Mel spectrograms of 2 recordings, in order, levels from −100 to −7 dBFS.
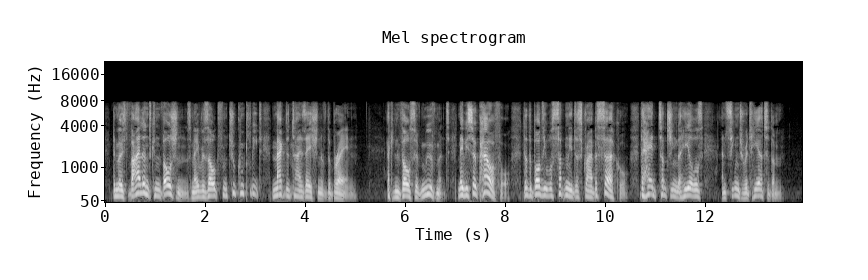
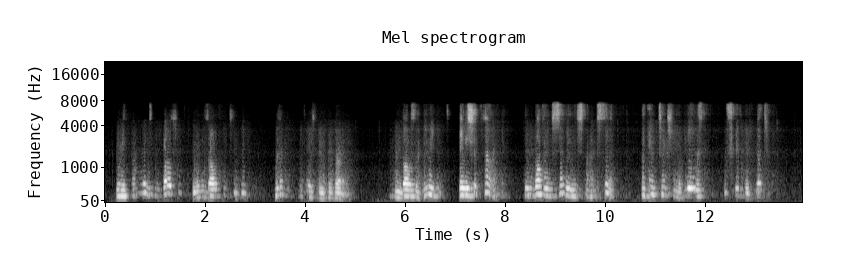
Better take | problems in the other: first | noise reduction (neural mask model DeepFilterNet 3)

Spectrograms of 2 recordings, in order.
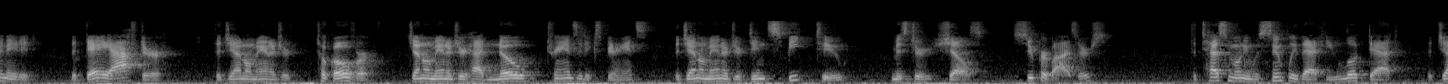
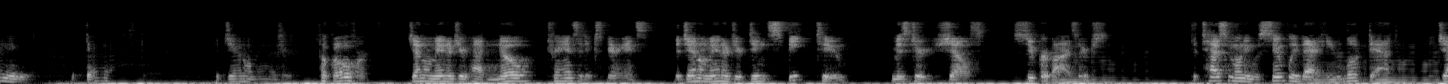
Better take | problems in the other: first | noise reduction (neural mask model DeepFilterNet 3)

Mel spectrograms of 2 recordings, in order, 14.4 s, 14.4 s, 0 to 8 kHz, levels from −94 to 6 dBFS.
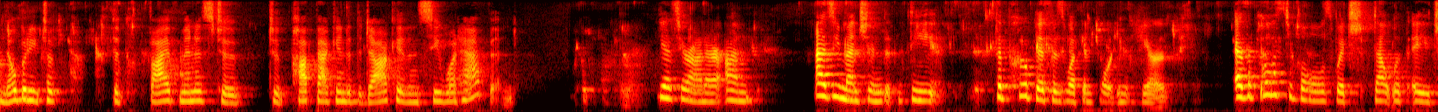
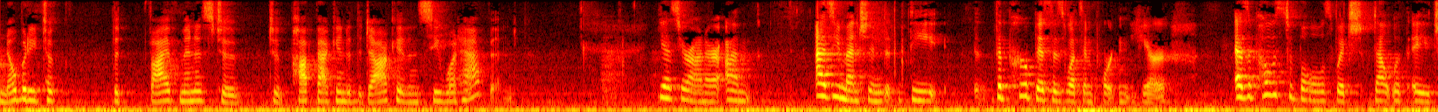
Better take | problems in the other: second | noise reduction (neural mask model Resemble Enhance denoiser)

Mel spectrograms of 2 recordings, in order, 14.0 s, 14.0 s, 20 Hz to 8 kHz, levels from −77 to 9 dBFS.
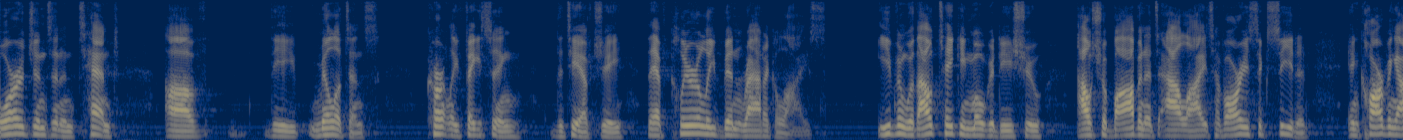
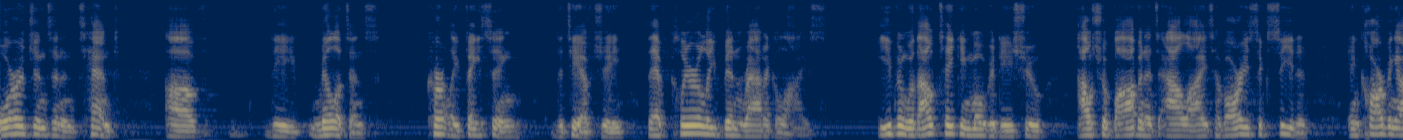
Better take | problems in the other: first | room echo; dies away in 0.2 s

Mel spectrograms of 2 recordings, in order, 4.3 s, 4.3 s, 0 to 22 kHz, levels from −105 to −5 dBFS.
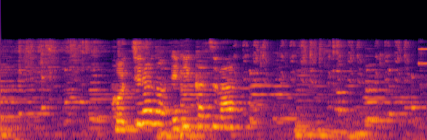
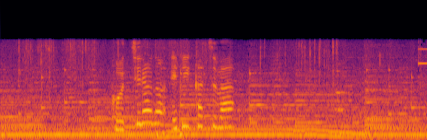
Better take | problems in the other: second | noise reduction (classical method WPE with log-MMSE)

